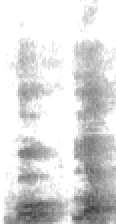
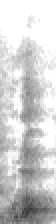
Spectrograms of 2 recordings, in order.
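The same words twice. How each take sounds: First: গোলাপ broken after its first syllable; গোলাপ in two beats with a pause; split into syllables. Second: Said in the usual way. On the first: Shown as a demonstration. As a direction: hold the opening of গোলাপ apart, then say the rest together. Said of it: "লাভটা একসাথে উচ্চারণ করতে হয়". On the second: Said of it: "তখন কি দাঁড়ায়".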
